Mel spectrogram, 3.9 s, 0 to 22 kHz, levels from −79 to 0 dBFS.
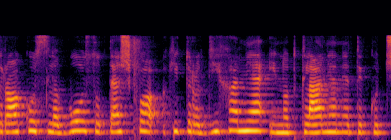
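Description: At 3.92 s, right at the very end of the speech, the sound drops out for about 1 ms. A sender-side voice detector likely judged the tail as background and dropped it. Comfort noise fills the gap. Over the call path, nothing above 8 kHz survives.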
